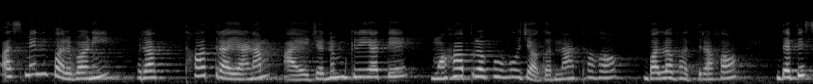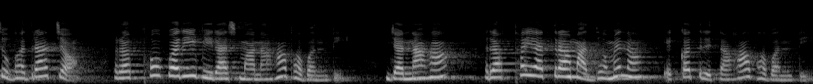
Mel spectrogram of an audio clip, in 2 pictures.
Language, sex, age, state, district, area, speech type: Sanskrit, female, 18-30, Odisha, Cuttack, rural, spontaneous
